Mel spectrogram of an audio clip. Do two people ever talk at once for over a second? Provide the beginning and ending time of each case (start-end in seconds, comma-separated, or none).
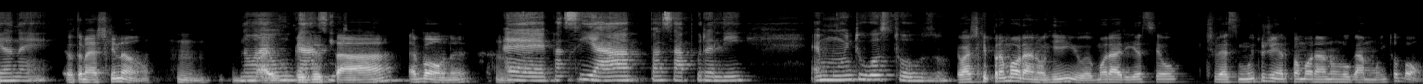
2.4-3.5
